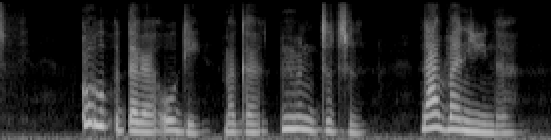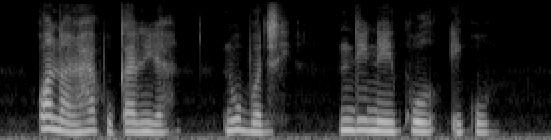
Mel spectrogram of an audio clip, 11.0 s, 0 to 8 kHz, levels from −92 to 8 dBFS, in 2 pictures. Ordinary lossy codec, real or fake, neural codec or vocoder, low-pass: AAC, 48 kbps; fake; autoencoder, 22.05 kHz, a latent of 192 numbers a frame, VITS, trained on many speakers; 7.2 kHz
